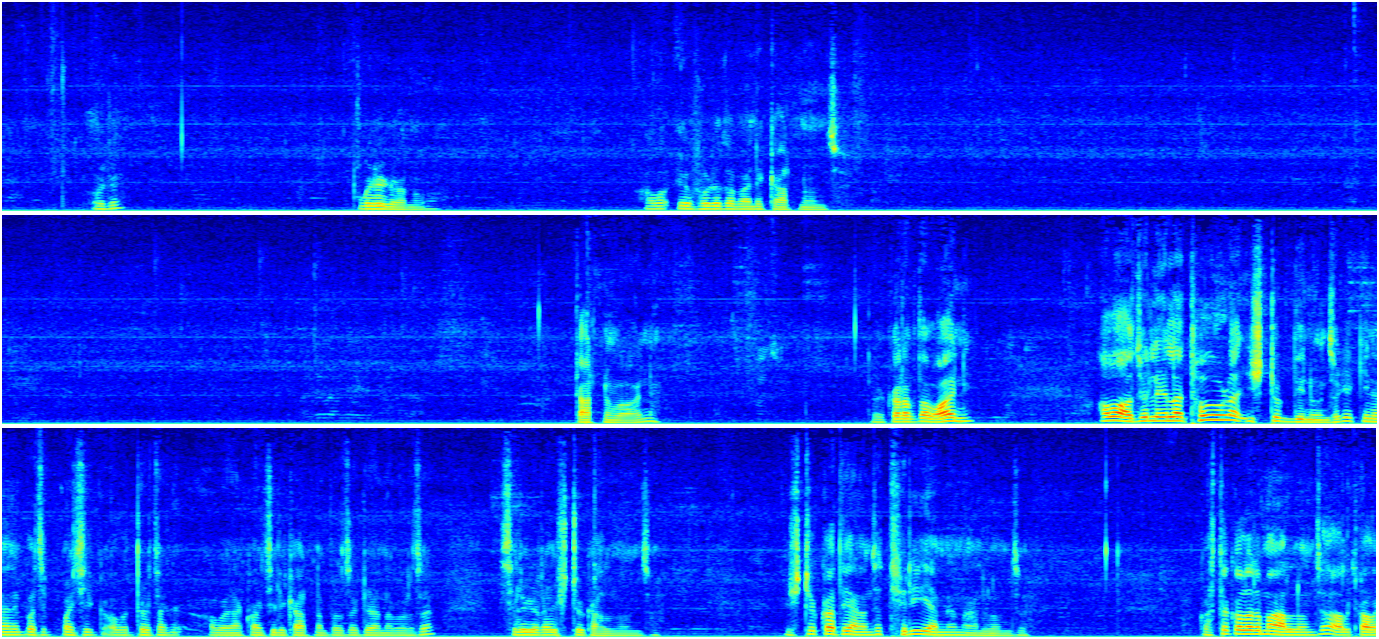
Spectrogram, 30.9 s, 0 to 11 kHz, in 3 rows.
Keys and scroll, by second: 22.4 ctrl+a.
